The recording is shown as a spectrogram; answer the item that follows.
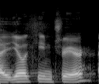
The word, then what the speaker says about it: Joachim Trier: Uh, um, so this is a director, uh, Joachim Trier.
